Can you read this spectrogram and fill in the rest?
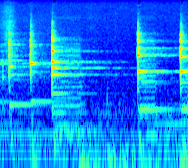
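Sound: phone ringing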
